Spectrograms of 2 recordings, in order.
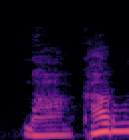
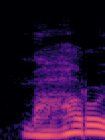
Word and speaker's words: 마하: 마가로 되어 있습니다. 그런데 우리는 읽을 때 어찌 읽습니까? 여기 보시면 가짜 아닙니까? 마하로 읽습니다. 왜? 음사인 거 아닙니까? 산스크리트 발음대로 한 겁니다.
